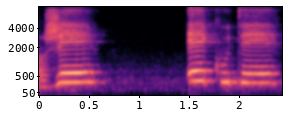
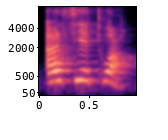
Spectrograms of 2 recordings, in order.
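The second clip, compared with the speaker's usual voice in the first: higher-pitched order to sit; energetic command; 5 semitones higher, 4 dB louder than usual. Shown as a demonstration. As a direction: command the animal with lift. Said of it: "We always try to be super energetic".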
